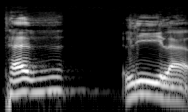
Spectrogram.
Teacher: The dhal, again, tip of the tongue, edge of the teeth. تذليلا, light.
